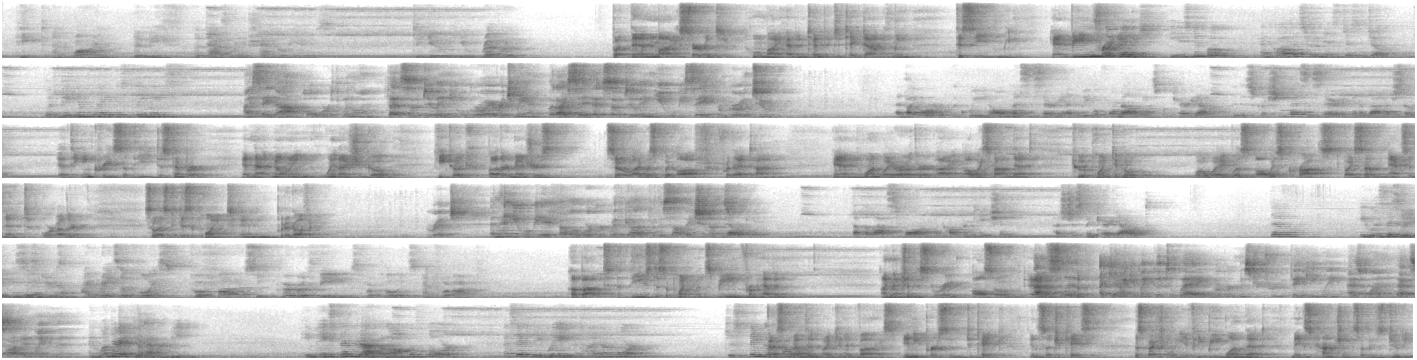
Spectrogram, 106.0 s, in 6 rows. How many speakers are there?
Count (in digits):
5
